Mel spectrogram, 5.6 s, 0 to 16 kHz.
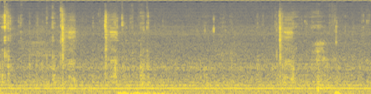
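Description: Faint small clicks and scrapes of plastic parts as fingers pry at a Sony RX100 lens assembly, a few scattered ticks over a steady low hum.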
